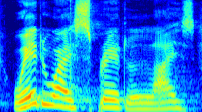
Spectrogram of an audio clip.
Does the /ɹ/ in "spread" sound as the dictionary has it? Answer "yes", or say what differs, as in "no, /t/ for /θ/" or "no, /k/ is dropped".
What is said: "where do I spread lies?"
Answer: yes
